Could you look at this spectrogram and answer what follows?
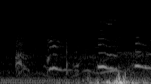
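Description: Rescue dogs, a group of young females and males about a year old, whimper and yip in soft, high, wavering cries close by, growing a little louder toward the end, in Chester, California, near Lake Almanor.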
